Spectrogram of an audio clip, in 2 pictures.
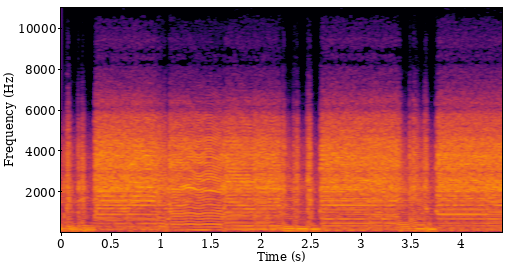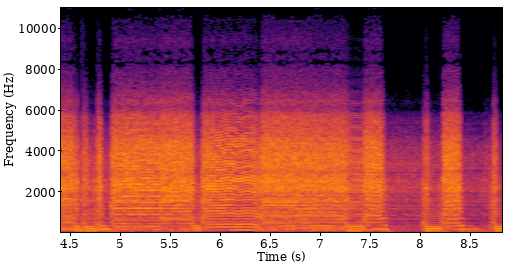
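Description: Chunky high-gain electric guitar rhythm through a Quad Cortex, dense distorted chords played continuously and loud, with a brief dip near the end.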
